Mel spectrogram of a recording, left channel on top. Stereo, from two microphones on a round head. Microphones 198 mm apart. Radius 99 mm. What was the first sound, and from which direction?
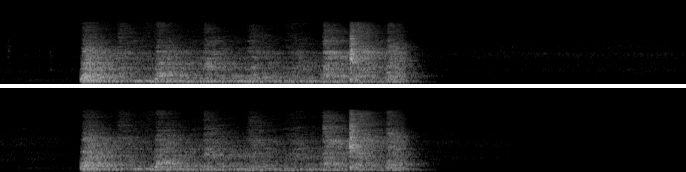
Running footsteps, 10° left (ahead or behind).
